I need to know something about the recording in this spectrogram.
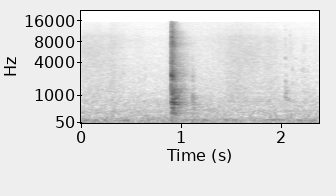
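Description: A circuit breaker being switched off, a single sharp snap a little under a second in.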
